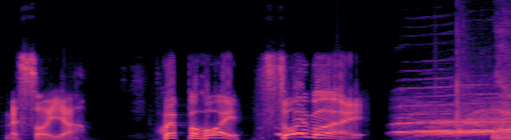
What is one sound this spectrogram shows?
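A young man speaks cheerfully over an online call, in short bursts.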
